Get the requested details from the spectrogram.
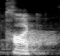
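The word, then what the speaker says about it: thought: मतलब होता है विचार लेकिन इसमें जो जीएच होता है वो हमारा बिल्कुल साइलेंट होता है टी का प्रोनंसिएशन निकलता है थॉट थॉट का मतलब क्या हो जाएगा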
